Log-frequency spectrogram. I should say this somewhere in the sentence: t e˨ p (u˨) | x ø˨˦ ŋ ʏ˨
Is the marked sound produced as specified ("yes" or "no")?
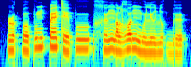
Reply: no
